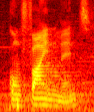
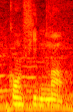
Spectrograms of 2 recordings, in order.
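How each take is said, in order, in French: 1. Le mot est prononcé avec des sons anglais. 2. Le mot est prononcé avec des sons français. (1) "Donc en anglais, on dit" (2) "quand on parle en français"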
